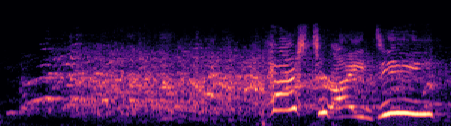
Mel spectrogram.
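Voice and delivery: high, drawn-out disbelieving question; slow, hammed-up incredulity; incredulous echo. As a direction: stretch it out in outraged disbelief. Incredulous echo of officer's demand.

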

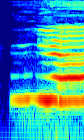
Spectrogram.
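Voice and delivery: high, drawn-out despairing no; stunned high-pitched no; dismayed no. Retold or imitated. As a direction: wail your last hope away. Cop drives away, hope lost.

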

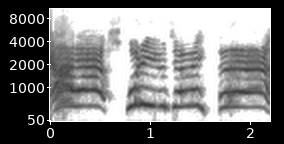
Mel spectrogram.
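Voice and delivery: hammed-up husband screaming at the kids; imitated yell at kids. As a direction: yell it like a father losing it with the kids. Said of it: "I hear him screaming at them".

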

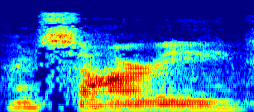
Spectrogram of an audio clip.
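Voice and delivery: imitating a droopy sympathetic voice; sad Sadness. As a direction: say it like Sadness sitting with a friend. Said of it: "she's sad with him".

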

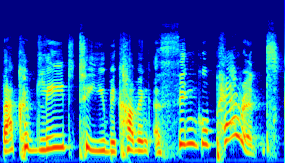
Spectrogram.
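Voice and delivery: normal talking voice

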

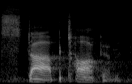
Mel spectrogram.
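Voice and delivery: low, soft, slow rebuke; stern command. Retold or imitated. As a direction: quietly shut him down. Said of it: "and Jesus says".

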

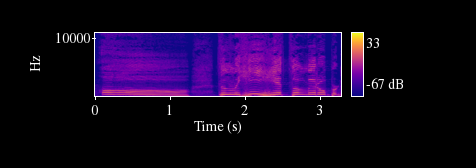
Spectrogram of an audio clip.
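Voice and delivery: high, soft mock pity; pitying crowd. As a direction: coo in dismay for the poor little bird. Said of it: "everybody's feeling sorry for the bird".

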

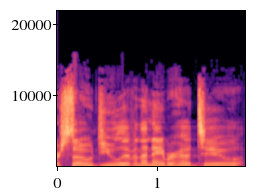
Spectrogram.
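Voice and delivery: high, eager party question; mock friendly chatter, pitched high; chirpy small talk. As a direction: play the nosy neighbor at a party.

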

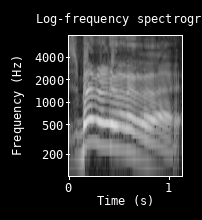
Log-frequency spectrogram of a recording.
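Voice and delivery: loud mock foreign babble in one run; imitated Cuban official. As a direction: mimic an officer's incomprehensible rattle. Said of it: "short little Cuban guy, he, he says".

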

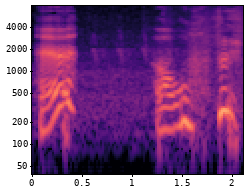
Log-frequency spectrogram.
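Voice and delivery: questioning huh, then dismissive grunt; gruff grunt. A narrator's reading. Man brushing off a friendly child, grunting. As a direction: grunt it off, unimpressed. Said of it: "he grunted".

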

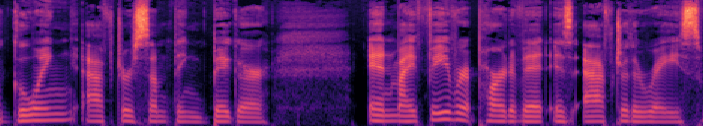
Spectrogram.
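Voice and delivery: ordinary delivery

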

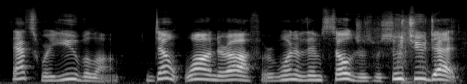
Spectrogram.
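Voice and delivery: put-on loud, coarse old sailor; rough sailor voice. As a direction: bark it like a deckhand. Sailor warns children off.

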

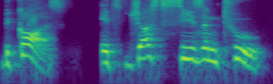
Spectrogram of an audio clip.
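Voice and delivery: slowed, teasing punchline; slow dramatic reveal. Real, not acted. Teacher daring a shocking joke to students, slowed. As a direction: drag out the punchline. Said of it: "Dare I say it?".

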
